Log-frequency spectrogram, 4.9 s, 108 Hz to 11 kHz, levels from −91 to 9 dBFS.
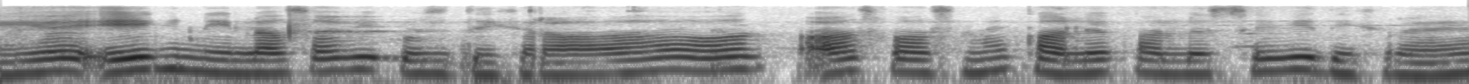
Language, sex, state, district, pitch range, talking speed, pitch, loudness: Hindi, female, Uttar Pradesh, Muzaffarnagar, 195-225 Hz, 245 wpm, 205 Hz, -17 LUFS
